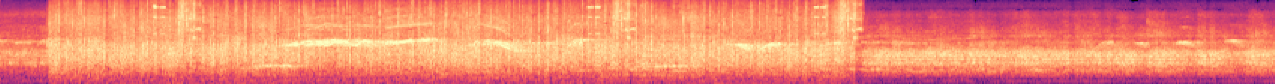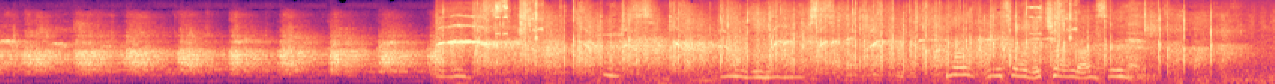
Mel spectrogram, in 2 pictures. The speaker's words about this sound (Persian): خواهش میکنم تشویقشون کنید که تشریف بیارن روی صحنه.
